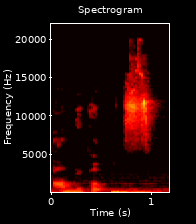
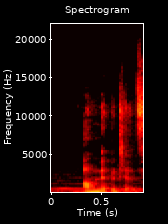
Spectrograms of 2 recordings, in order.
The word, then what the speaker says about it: omnipotence: Justice incited my sublime creator created me divine omnipotence. Omnipotence. I always say it like that. Like my brain is like break it into two words. It's omnipotence.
